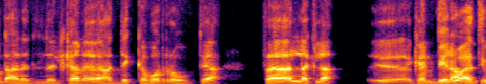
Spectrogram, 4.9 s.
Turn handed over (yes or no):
no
